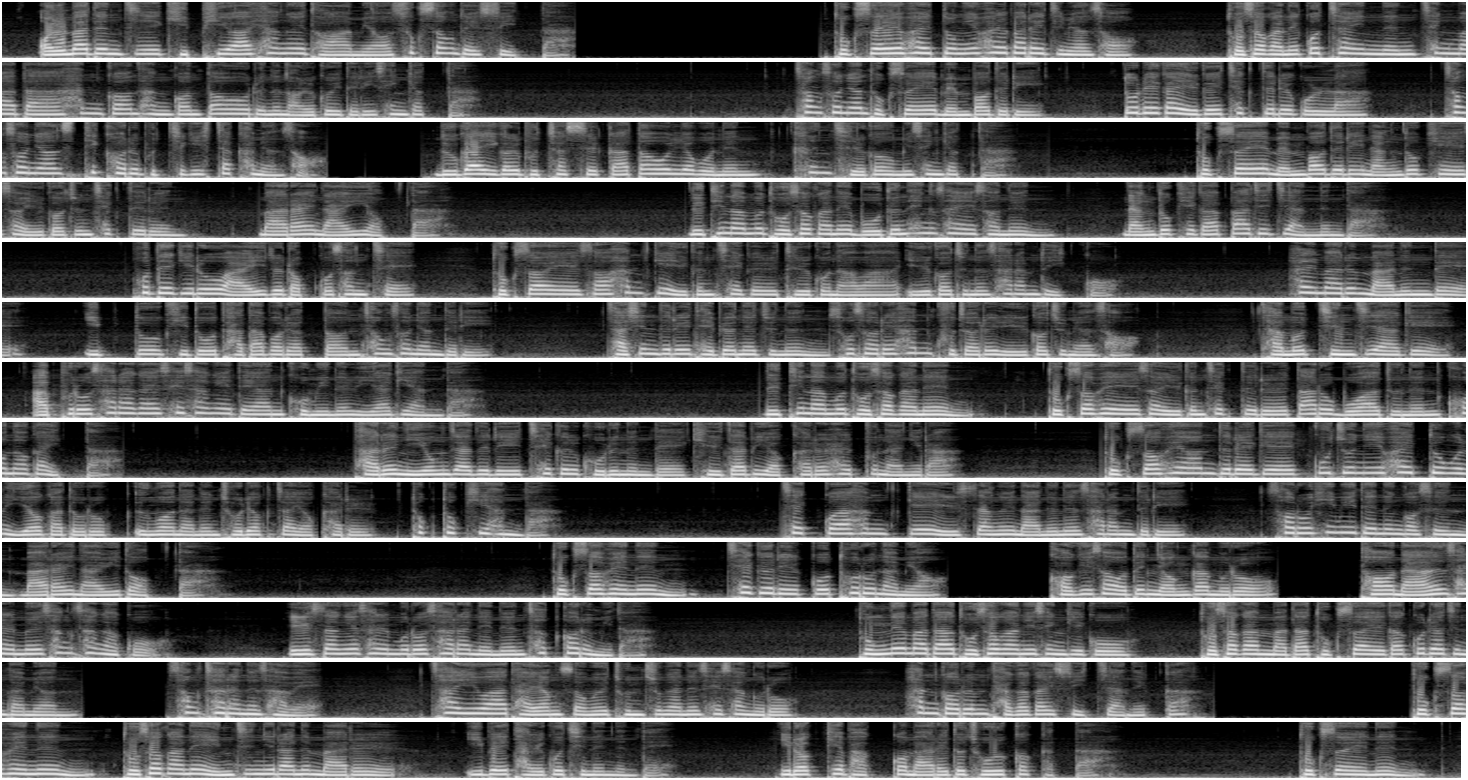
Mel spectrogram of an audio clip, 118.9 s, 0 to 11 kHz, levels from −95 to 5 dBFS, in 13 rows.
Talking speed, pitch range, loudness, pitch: 265 characters per minute, 200-260 Hz, -13 LUFS, 225 Hz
